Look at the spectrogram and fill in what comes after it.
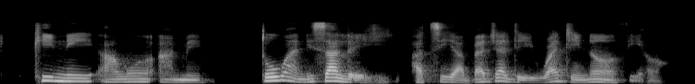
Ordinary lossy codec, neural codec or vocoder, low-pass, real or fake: none; codec, 16 kHz, 1 kbps, X-Codec, WavLM features, trained on Multilingual LibriSpeech; 7.2 kHz; fake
